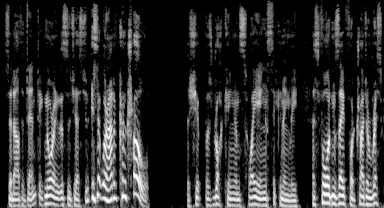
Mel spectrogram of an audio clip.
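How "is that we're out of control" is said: high-pitched alarmed conclusion. Acted. Arthur telling the crew the ship is lost, alarmed. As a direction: voice climbing in alarm.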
